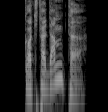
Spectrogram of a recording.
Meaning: 1. comparative degree of gottverdammt 2. inflection of gottverdammt: strong/mixed nominative masculine singular 3. inflection of gottverdammt: strong genitive/dative feminine singular
- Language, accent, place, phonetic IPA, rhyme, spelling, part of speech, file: German, Germany, Berlin, [ɡɔtfɛɐ̯ˈdamtɐ], -amtɐ, gottverdammter, adjective, De-gottverdammter.ogg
